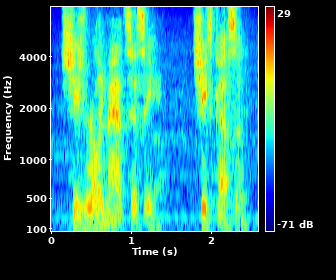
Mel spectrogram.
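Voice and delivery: imitating a child's secretive whisper; soft and low, fading into a whisper; hushed warning. Son secretly telling his sister about mom's temper, hushed.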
